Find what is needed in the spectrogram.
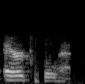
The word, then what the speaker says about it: Eric Bohacek: It's Eric BOHACEK.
